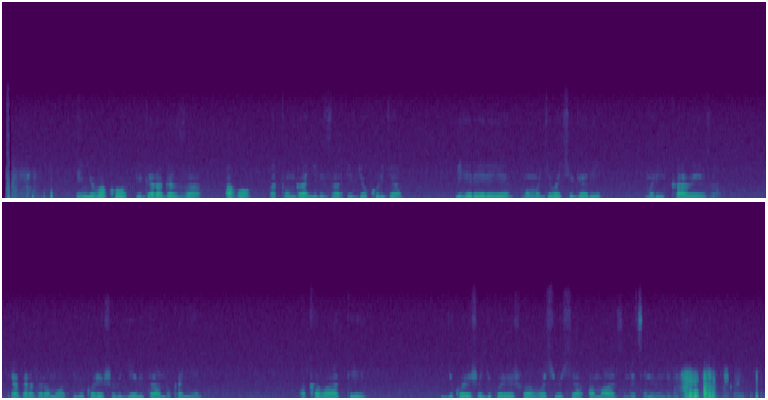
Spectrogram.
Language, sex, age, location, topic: Kinyarwanda, male, 18-24, Kigali, finance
